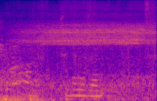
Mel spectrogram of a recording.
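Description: A steady, high-pitched shrill of insects calling together, with faint voices talking underneath.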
